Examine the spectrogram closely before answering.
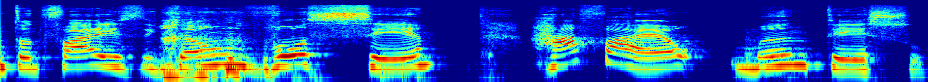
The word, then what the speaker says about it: Mantesso: Então, você, Rafael Mantesso. Falei certo seu nome? Uhum. Ou é uma pronúncia alemã também, que eu não vou saber? Não, é italiano, é normal.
